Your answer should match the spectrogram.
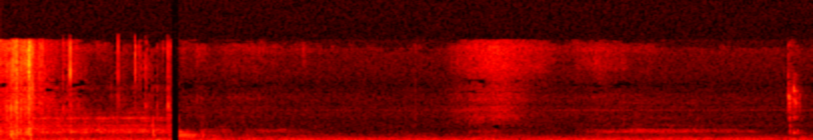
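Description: Faint rustling with a soft click just under a second in, then quiet room tone.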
